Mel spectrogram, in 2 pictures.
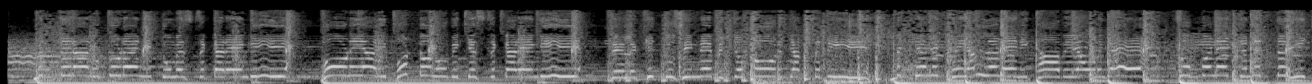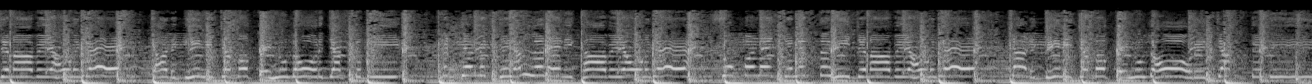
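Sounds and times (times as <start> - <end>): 
Desi Punjabi ringtone music: 0.1 - 26.2.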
